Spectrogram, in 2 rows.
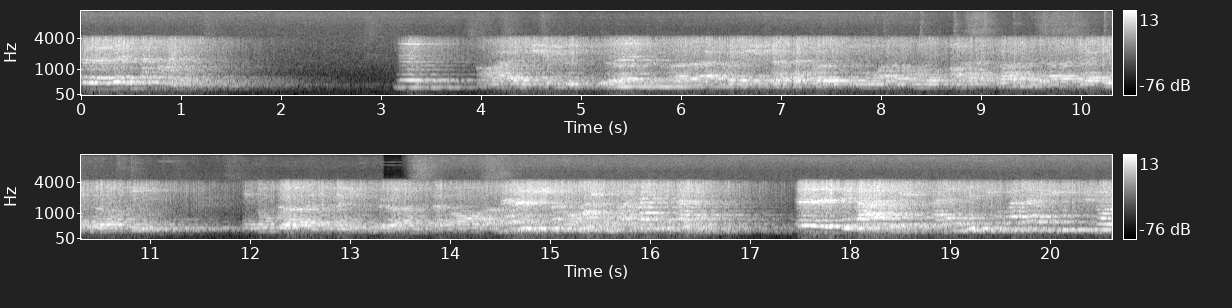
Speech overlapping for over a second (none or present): present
